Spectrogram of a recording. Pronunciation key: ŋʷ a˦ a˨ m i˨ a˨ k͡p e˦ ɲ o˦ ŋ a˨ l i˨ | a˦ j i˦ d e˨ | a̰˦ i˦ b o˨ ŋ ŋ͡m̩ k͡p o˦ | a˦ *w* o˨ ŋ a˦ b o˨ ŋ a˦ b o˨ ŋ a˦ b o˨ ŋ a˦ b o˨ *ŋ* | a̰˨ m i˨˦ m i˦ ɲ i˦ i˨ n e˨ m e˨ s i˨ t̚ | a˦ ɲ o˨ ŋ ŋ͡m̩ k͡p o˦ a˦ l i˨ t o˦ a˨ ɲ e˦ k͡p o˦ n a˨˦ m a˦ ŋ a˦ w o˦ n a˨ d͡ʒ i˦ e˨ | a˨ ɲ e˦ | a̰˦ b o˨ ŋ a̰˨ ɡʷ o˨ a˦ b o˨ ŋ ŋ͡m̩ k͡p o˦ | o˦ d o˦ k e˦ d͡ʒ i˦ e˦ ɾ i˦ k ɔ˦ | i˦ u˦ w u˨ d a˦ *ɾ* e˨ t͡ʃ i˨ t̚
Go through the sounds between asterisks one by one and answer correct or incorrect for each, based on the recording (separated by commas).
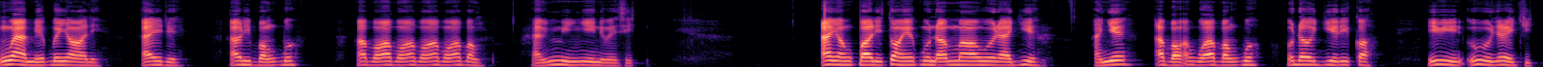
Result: incorrect, correct, correct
